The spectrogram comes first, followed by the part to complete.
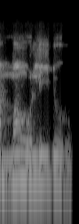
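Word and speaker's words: مولده: Bacanya mauliduhu. Mauliduhu, tempat lahirnya beliau.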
